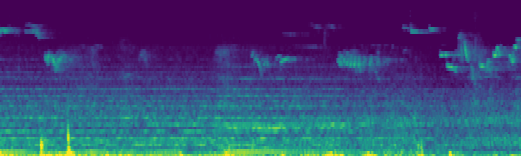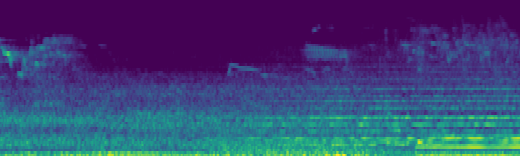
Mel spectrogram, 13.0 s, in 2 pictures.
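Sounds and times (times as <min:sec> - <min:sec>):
small birds chirping: 0:00.0 - 0:08.0
soft background music: 0:00.0 - 0:13.0.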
